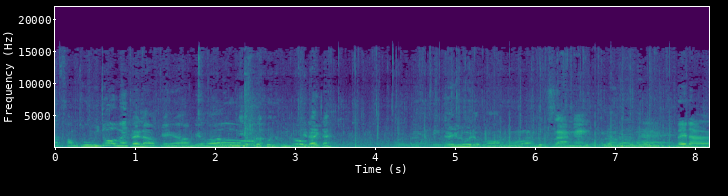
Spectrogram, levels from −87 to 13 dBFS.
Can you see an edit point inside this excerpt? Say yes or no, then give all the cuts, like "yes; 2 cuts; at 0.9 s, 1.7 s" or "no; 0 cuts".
no; 0 cuts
